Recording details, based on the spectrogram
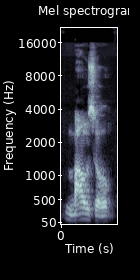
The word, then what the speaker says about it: Mousehole: a little fishing village called Mousel. It's spelled Mousehole.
